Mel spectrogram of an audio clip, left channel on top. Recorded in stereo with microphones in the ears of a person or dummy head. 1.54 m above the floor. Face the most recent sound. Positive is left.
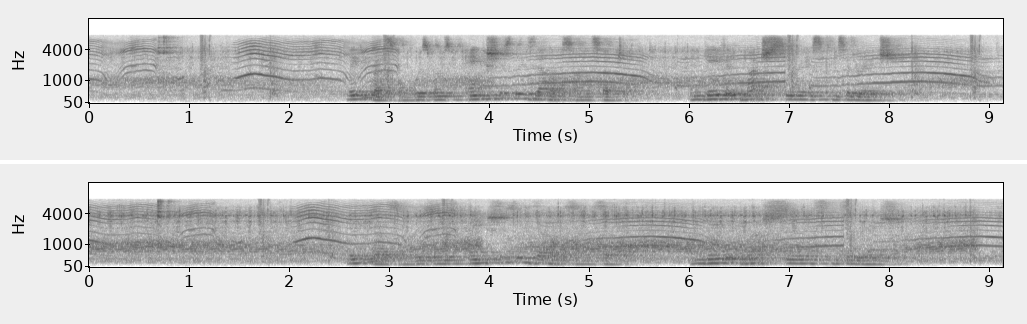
turn(degrees=70)  # may be behind; listen again after turning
